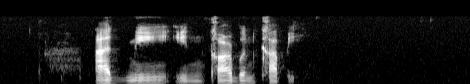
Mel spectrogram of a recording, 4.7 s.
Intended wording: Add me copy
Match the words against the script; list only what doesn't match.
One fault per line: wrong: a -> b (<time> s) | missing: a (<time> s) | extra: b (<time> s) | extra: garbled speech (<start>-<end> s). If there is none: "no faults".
extra: in carbon (1.8 s)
